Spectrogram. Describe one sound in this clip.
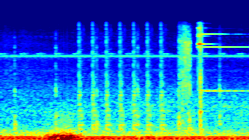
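Game menu chimes ring out in quick clicks.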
